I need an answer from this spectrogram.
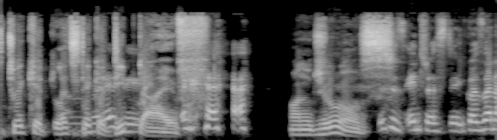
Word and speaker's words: Jullz: I my name is Juliet people call me Jewels my friends call me Jewels you call me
